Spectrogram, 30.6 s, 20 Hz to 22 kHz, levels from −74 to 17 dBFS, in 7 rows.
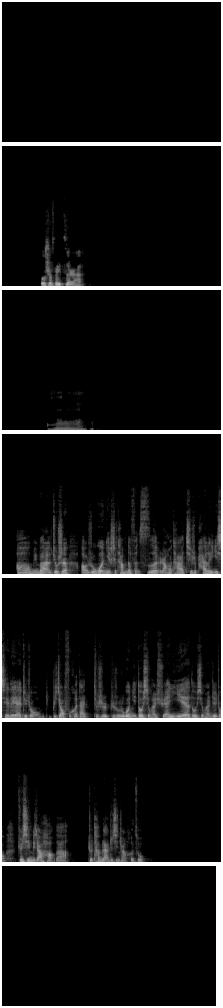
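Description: A recording of speech with no technical faults in its signal path.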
